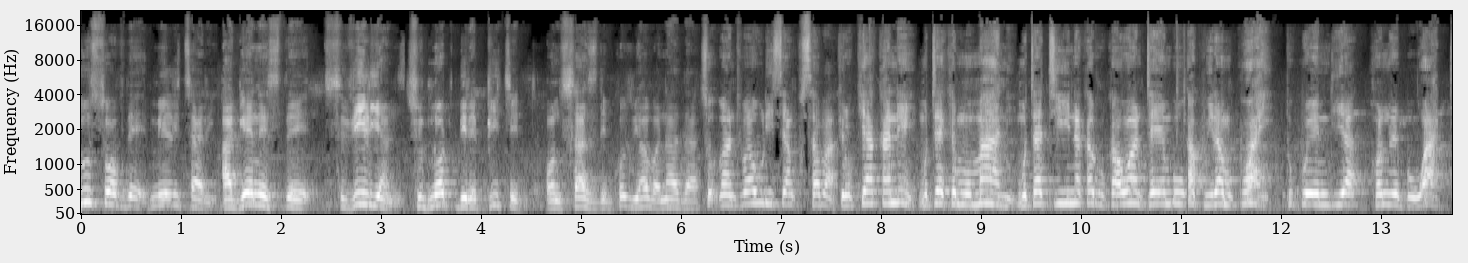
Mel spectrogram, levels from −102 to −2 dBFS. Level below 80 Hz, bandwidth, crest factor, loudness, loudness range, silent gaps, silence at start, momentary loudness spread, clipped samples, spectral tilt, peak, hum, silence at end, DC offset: -68 dBFS; over 20 kHz; 14 dB; -15 LUFS; 3 LU; none; 0 s; 8 LU; under 0.1%; -4 dB/octave; 0 dBFS; none; 0.05 s; under 0.1%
